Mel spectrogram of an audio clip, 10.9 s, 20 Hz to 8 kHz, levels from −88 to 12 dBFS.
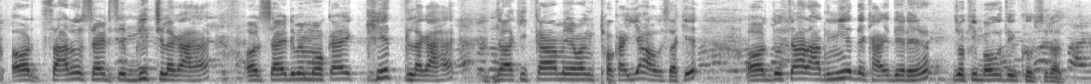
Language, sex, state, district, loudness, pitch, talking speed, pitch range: Hindi, male, Bihar, Madhepura, -14 LUFS, 195 Hz, 185 wpm, 180-215 Hz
